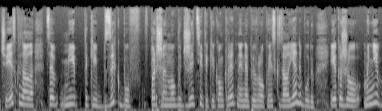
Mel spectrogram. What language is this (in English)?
Ukrainian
